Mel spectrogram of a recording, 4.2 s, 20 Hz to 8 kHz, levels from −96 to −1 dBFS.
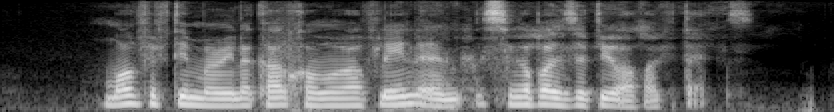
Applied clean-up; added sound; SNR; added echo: neural mask model Resemble Enhance denoiser.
